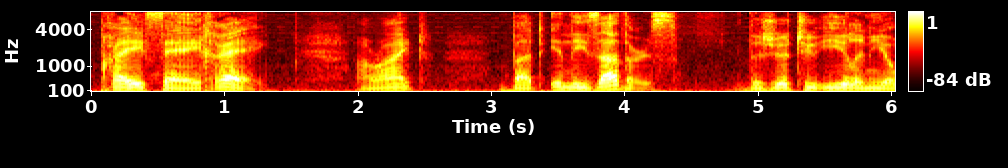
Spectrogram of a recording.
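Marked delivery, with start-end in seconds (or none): 0.0-1.3 préférez slowly, with a long A in each syllable; slow model pronunciation. Shown as a demonstration. Teacher modeling the vous form préférez slowly. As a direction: carefully sound out préférez at a slow pace. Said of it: "The same with the vous form".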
